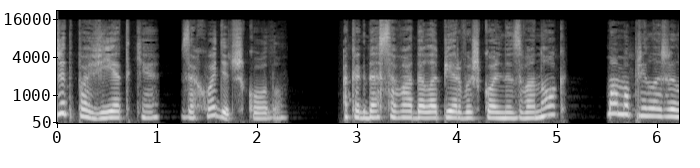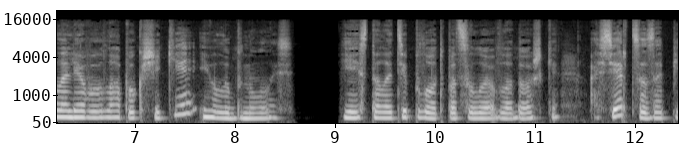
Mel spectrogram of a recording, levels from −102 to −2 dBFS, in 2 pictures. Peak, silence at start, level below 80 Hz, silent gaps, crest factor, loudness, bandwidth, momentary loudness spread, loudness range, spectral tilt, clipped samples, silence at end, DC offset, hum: -6 dBFS; 0 s; -64 dBFS; 8.84-8.88 s; 16 dB; -23 LUFS; 15.5 kHz; 11 LU; 5 LU; -4 dB/octave; under 0.1%; 0 s; under 0.1%; none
